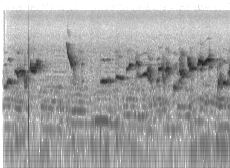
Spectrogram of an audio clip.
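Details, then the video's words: White-rumped shama learning sounds during a mastering session: varied whistled phrases, some rising and some sharply falling, delivered in quick bursts over a steady low humming drone. "Murai pastol belajar Bunyi"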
